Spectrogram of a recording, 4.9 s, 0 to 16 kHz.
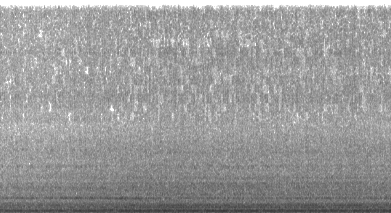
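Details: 2015 Chevrolet Tahoe V8, cold idle, code P0300, misfires shifting mostly cylinder 1 but also 3–8: uneven loping beat with irregular stumbles; misfire traced to spark plugs, plug 1 fuel-smelling, after earlier timing engine work.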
